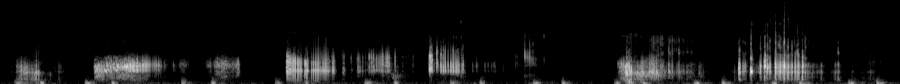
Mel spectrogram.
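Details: Digestion recording from stomach to intestines, heartbeat also captured: irregular gurgling, rumbling and bubbling with soft clicks; normal active bowel sounds (borborygmi).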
